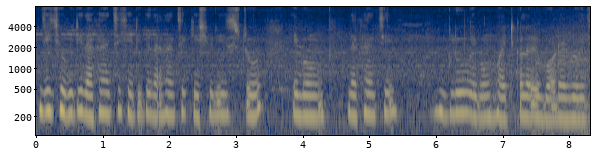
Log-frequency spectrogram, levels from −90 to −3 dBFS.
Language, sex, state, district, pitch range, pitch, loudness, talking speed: Bengali, female, West Bengal, Jhargram, 195-225 Hz, 215 Hz, -37 LUFS, 130 wpm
